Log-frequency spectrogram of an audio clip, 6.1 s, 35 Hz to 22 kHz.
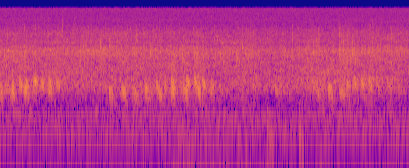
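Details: Japanese common toads at a nature observation garden of a nature conservation centre, 19 March 2022, give short, pulsed, mid-pitched croaking notes in overlapping bursts over a steady background hiss.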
